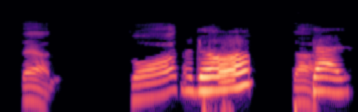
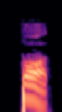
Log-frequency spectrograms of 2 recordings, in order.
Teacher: দাল উচ্চারণ হয়েছে তো দাল আর দদের ভিতরে আমাদের পার্থক্য হলো দাল উচ্চারণের সময় কি হবে পাতলা উচ্চারণ হবে আর দ উচ্চারণের সময় একটু মোটা উচ্চারণ হবে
